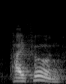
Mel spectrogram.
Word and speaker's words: Typhoon: i start by saying my name is typhoon and people say what kind of name is that so i say typhoon just like the hurricane right so and then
